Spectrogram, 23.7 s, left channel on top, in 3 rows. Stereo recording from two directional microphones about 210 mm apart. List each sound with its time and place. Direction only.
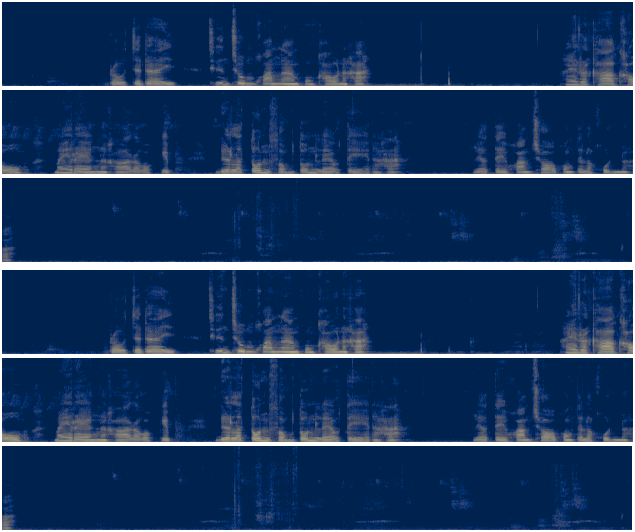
1.3 s speech: 10° right (ahead or behind)
6.7 s speech: 25° right (ahead or behind)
